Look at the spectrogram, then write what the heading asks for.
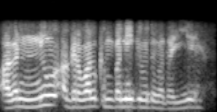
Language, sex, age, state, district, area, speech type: Urdu, male, 18-30, Uttar Pradesh, Saharanpur, urban, conversation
